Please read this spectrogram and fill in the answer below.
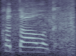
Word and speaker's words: каталог: жалюзи каталог обеспечение жалюзи каталог запоминаем правильное ударение обеспечение как глаголе обеспечить на е жалюзи это французское слово ударение на последний слог каталог здесь легко запомнить каталог мне помог язык до Киева доведет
